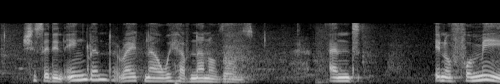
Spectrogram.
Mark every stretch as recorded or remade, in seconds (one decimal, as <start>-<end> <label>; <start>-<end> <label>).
0.0-5.0 recorded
